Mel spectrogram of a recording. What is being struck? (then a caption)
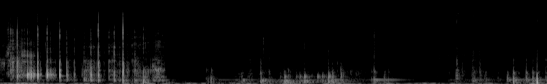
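Plastic steering wheel airbag cover. Fingertips and nails scratch and tap the hard plastic airbag cover in the center of a car steering wheel, a hollow molded shell. Dense crackling scratches in the first second and a half give way to quieter, scattered taps and rubs over a low steady hum, with sharp dry clicks near the end.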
